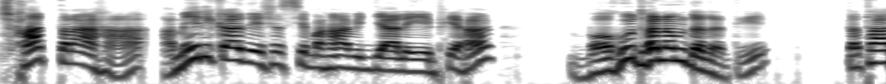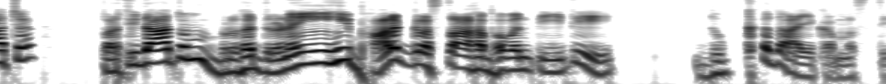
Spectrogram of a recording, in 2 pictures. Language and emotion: Sanskrit, angry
